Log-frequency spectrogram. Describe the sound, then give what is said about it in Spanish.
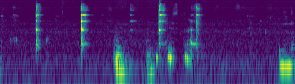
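A spoon stirs a granola mixture in a bowl, giving a few sharp, bright clinks against the dish mixed with softer, duller knocks at an irregular pace, with no talking. “Lo voy a revolver muy bien para que se incorpore todo así dentro de la granola y no quede todo separado.”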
